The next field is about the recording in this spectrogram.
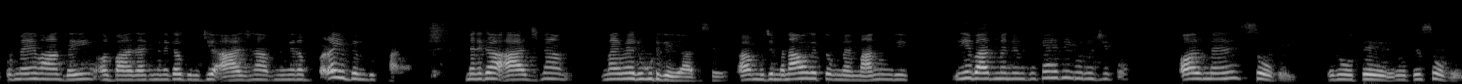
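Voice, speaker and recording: A woman with a somewhat high, slightly mellow voice casually shares an emotional devotional testimony in Hindi, mixing in English phrases and acting out the dialogue. The recording is muffled, with no echo.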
